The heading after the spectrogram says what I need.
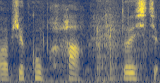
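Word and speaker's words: Cobá: То есть у них читалась вот эта вот глухая буква Х, поэтому они говорили Кобха. И давайте сейчас еще раз по карте посмотрим. Вот мы с вами прошли сейчас пирамиды группы Коба, или Кобха, как правильно мы узнали, произносится.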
